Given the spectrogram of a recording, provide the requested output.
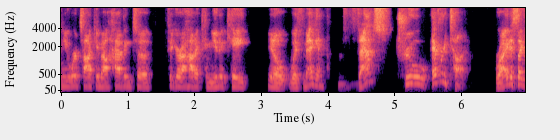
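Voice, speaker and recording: A man answering interview questions in a relaxed, rambling way. He restarts his sentences often, and his pitch sits in the middle range. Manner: loose, filler-heavy, repeats words; says he has a very loud voice. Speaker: film director.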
